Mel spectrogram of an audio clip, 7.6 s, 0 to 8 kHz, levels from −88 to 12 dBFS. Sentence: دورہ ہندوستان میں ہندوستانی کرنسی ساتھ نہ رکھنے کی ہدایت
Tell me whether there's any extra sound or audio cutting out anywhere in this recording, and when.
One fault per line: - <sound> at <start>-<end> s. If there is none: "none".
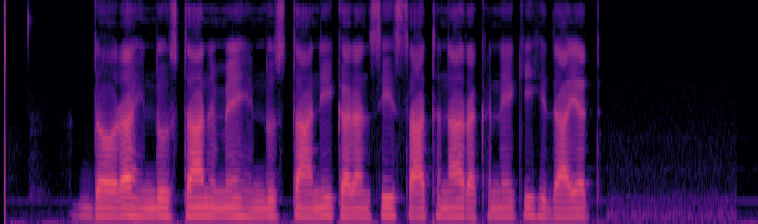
none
